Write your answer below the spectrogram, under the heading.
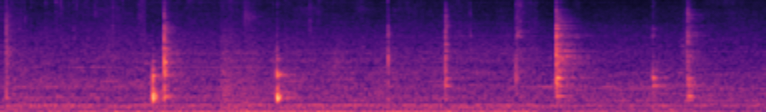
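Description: Irregular clinks and knocks of kitchenware, about nine in all, two of them ringing briefly, over a steady low hum.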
